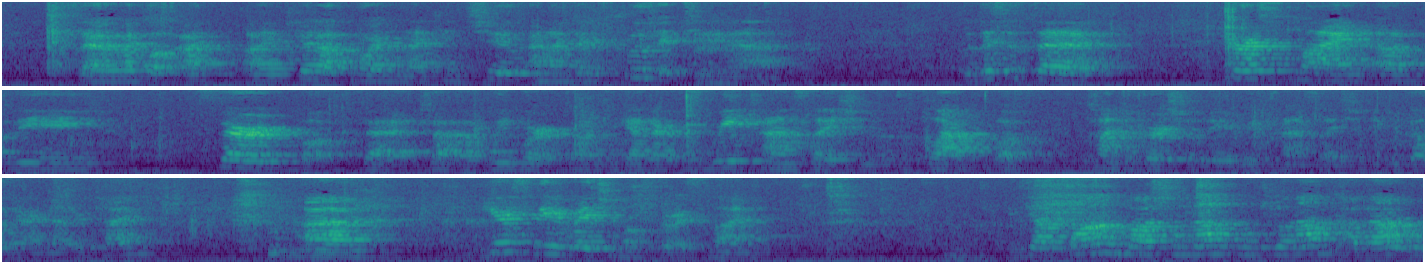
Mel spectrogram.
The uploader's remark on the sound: at the Worlds Literature Festival Salon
